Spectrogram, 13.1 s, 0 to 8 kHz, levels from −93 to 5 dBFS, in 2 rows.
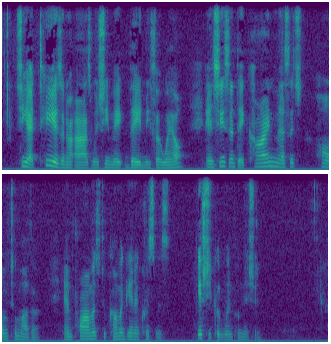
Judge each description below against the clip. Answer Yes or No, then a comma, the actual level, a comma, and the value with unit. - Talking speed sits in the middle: Yes, average, 145 wpm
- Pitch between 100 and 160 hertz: Yes, medium, 140 Hz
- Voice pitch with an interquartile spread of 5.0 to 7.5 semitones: No, average, 3.5 semitones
